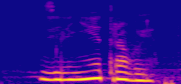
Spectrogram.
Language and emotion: Russian, neutral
